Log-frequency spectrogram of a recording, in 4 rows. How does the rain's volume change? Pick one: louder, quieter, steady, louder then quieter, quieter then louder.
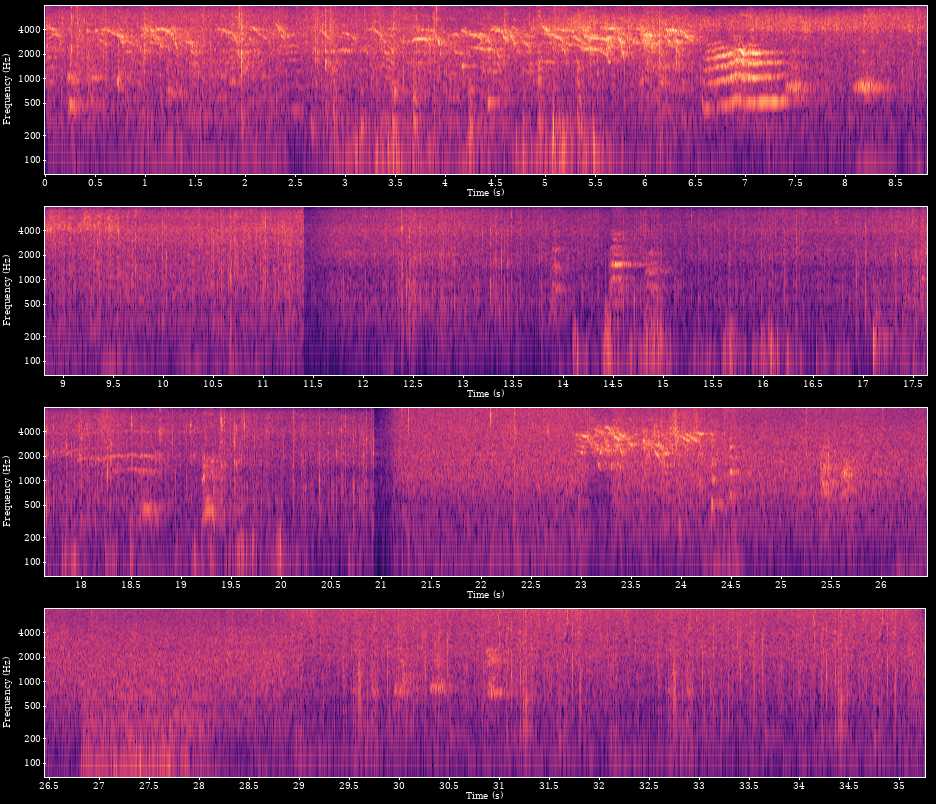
steady.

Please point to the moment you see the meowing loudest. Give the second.
7 s.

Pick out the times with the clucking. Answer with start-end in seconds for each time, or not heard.
0.0-6.5, 22.9-24.6.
